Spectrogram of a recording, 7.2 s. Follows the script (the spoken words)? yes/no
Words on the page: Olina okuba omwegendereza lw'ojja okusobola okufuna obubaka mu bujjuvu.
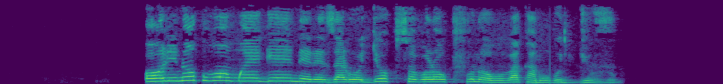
yes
